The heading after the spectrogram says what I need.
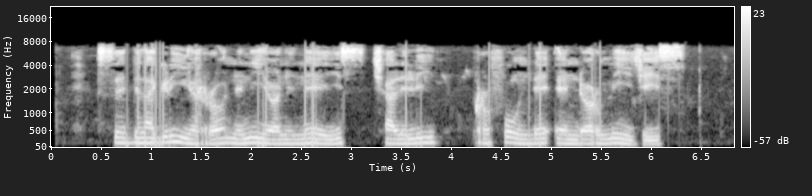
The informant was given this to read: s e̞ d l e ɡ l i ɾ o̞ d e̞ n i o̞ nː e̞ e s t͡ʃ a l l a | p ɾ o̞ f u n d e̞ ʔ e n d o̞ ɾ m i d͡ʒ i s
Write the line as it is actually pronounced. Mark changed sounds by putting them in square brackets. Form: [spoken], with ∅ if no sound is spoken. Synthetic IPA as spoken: s e̞ d l [a] ɡ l i ɾ o̞ [n] e̞ n i o̞ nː e̞ [i] s t͡ʃ a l l [i] | p ɾ o̞ f u n d e̞ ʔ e n d o̞ ɾ m i d͡ʒ i s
